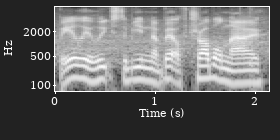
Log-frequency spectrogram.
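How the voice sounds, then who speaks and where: A man's voice: mid-range voice, fairly even intonation, fast talker, background noise. A man giving casual, chatty play-by-play over a wrestling video game, joking and laughing at the action, his voice a little tired. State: voice getting tired. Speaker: gaming channel host.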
